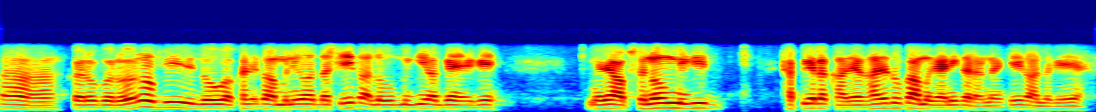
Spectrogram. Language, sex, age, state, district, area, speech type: Dogri, male, 18-30, Jammu and Kashmir, Udhampur, rural, conversation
